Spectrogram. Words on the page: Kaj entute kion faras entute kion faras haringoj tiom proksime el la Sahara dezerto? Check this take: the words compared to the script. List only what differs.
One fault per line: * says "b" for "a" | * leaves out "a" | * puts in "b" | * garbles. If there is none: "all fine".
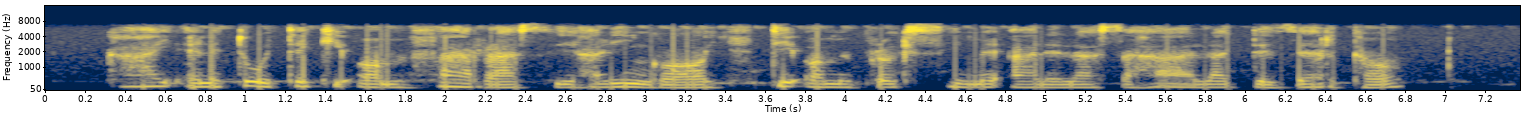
* leaves out "entute kion faras"
* says "al" for "el"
